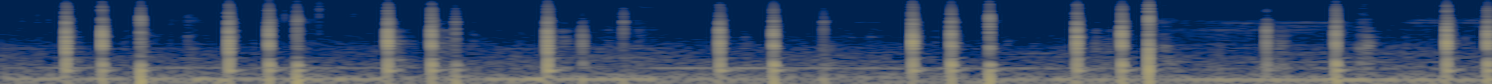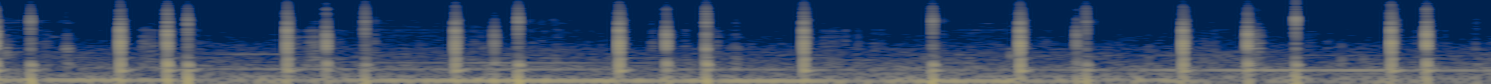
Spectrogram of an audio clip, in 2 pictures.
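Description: A small, hollow, black plastic handheld camcorder is tapped lightly with the fingertips on its body. It gives a steady stream of short, dry, clicky taps that die away almost instantly, with bright edges over a low, constant hum.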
